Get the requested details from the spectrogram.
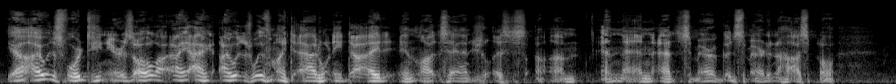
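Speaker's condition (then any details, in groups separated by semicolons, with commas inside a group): Spasmodic dysphonia; sudden onset age 42, titanium bridge between vocal cords in Japan, Dr. Andrew Blitzer recommended; about 27 years since onset, age 69, injections every 2 months stopped, Japanese surgery worked well; voice rough and shaky, mistaken for crying, tight cords blocked air, formerly failed completely, worse before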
